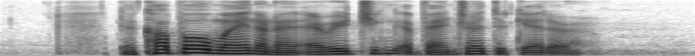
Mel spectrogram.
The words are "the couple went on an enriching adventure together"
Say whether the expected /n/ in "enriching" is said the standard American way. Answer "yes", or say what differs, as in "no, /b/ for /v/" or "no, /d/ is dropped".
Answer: no, /n/ is dropped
